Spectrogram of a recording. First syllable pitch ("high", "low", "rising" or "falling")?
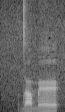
low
